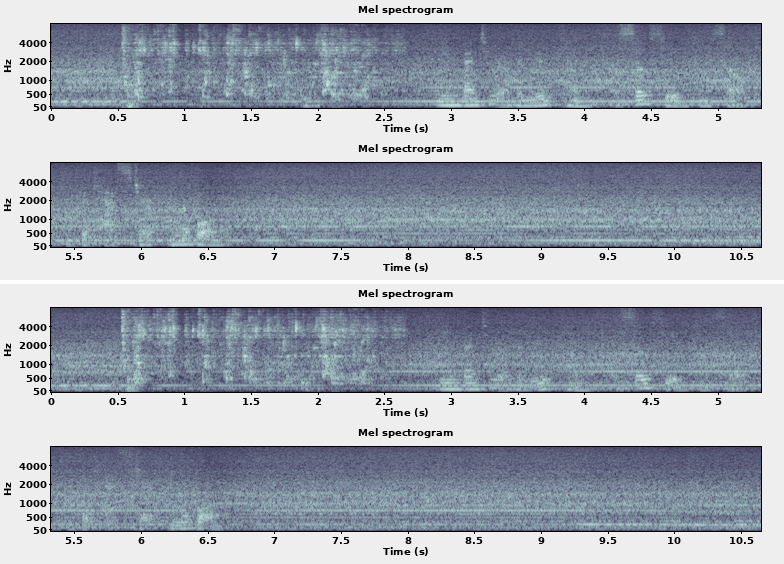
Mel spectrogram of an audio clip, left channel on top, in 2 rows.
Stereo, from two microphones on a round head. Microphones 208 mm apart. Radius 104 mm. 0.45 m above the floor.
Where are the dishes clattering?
No dishes clattering in this recording.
